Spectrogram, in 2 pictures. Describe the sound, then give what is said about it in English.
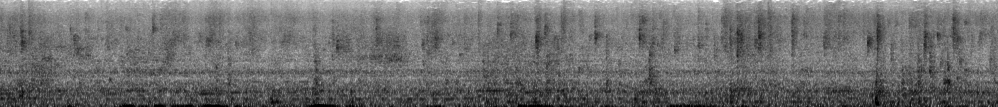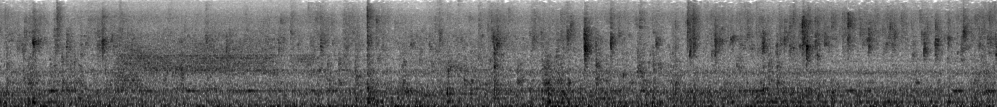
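Steady shower water from a cold shower someone is taking to cool down runs without pause, a dense hiss of spray hitting a surface with scattered splashes and drips, holding an even loudness throughout with no voices. “Right now I'm just taking a cold shower to cool down.”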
